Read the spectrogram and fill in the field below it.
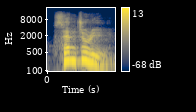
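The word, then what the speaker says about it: century: লক্ষ্য করো CENT Saint, অথবা CEN সেন, TURY চুরি। তোমরা জানো টির পরে ইউ প্লাস একটা সিলেবলের মধ্যে যদি টির পরে ইউ প্লাস অন্য কোনো ভাওয়েল থাকে তাহলে টি এর উচ্চারণটা চ এর মতো হয়। তাই এখানে টি এর উচ্চারণটা হবে চ এর মতো, TURY চুরি এরকম হবে, সেঞ্চুরি, সেঞ্চুরি।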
